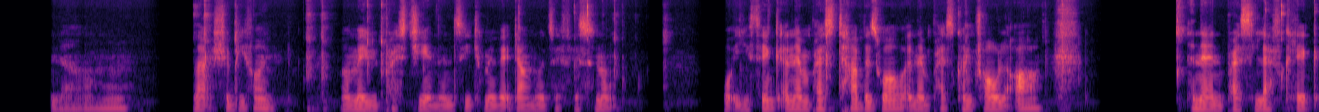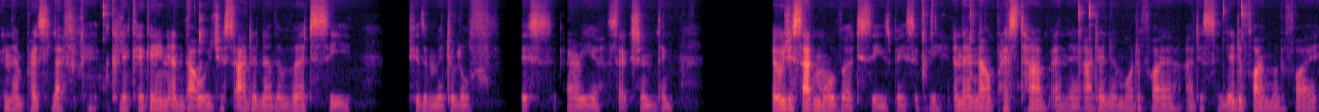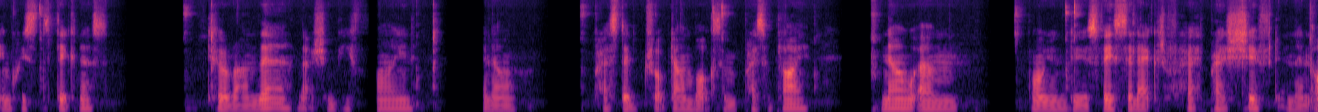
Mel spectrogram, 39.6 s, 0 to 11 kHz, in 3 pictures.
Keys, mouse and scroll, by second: 2.2 Tab, 2.5-3.2 middle drag, 3.2 Tab, 3.8 g, 6.3 Tab, 6.8-7.7 middle drag, 7.7-8.4 scroll up 1, 8.4 Tab, 10.6 ctrl+r, 15.3 middle click, 15.5-17.0 scroll up 1, 17.0-18.5 scroll up 1, 22.6 Tab, 23.0 Tab, 23.4 Tab, 25.8-28.6 drag, 28.6-32.2 middle drag, 32.2-35.2 drag, 35.2 Tab, 37.2-39.5 drag.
